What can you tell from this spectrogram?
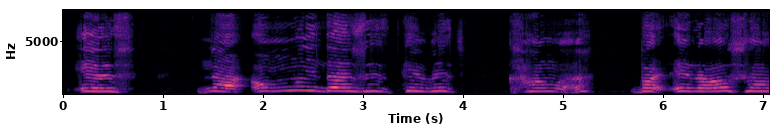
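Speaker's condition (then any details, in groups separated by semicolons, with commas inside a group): Cerebral palsy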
